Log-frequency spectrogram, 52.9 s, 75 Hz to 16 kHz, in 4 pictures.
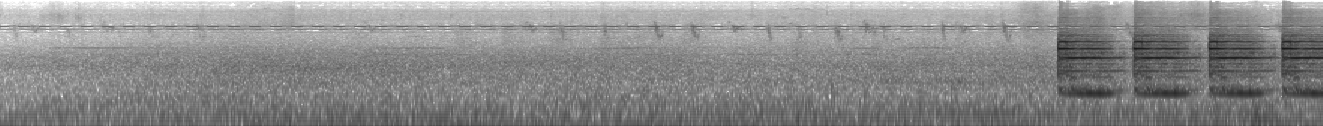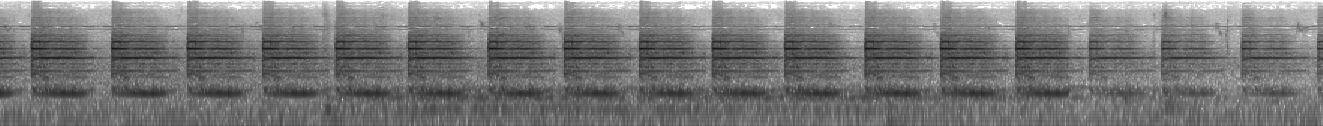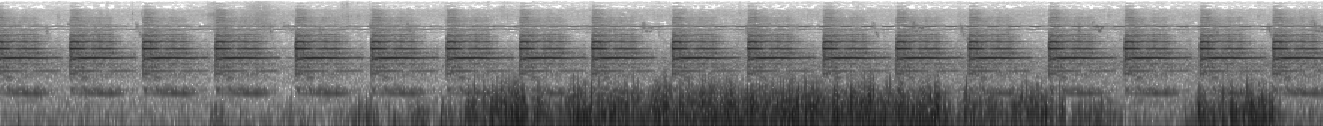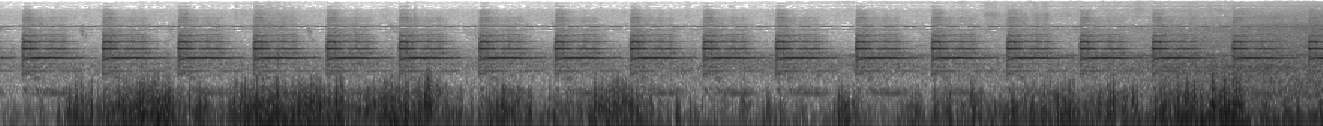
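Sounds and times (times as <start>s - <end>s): low rumble of train: 0.0s - 52.9s
level crossing warning bell: 10.6s - 52.9s.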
